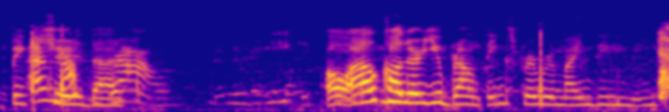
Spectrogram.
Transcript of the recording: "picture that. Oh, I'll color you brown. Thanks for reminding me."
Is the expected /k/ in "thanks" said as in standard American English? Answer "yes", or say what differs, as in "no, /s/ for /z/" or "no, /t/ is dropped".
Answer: no, /k/ is dropped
